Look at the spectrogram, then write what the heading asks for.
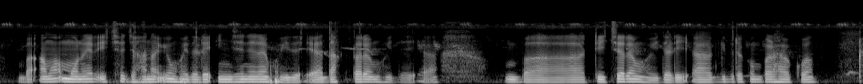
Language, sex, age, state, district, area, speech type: Santali, male, 18-30, West Bengal, Birbhum, rural, spontaneous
